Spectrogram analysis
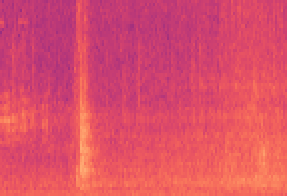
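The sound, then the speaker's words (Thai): A motorcycle passes close by in a busy market, showing as a brief whooshing swell of engine noise near the start over a steady, dense wash of street and vehicle sound. “เนี่ยฮะมอเตอร์ไซค์ลองมือเกือบขาดเมื่อกี้”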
